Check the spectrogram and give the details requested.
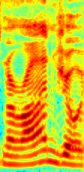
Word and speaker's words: Naranjo: actually asked him and it's naranjo you actually pronounce the j but i don't know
